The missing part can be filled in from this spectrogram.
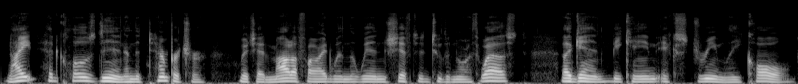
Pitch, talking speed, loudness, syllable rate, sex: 130 Hz, 160 wpm, -18 LUFS, 5.1 syllables/s, male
